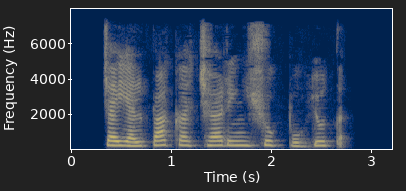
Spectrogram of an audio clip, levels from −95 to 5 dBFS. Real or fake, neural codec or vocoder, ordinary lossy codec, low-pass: fake; codec, 16 kHz, 4 kbps, FunCodec, trained on Chinese and English, 50 frames a second; AAC, 32 kbps; 7.2 kHz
